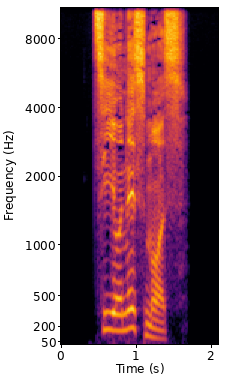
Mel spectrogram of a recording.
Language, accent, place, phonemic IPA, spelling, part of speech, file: German, Germany, Berlin, /t͡si̯oˈnɪsmʊs/, Zionismus, noun, De-Zionismus.ogg
- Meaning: Zionism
